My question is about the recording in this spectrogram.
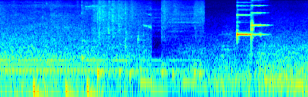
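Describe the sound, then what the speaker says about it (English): A phone notification chime in the DnDating Sim game rings out as a short, bright tonal ding with a quick follow-up note, sounding clearly over a soft, murky game background. "As I find my way to the hangar, my phone dings with an email from the school administration"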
